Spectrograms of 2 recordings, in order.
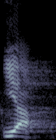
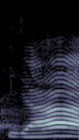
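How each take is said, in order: First: The final vowel is short and clipped. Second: The final vowel is drawn out long.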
